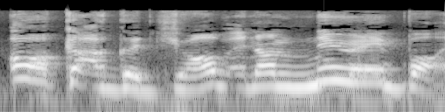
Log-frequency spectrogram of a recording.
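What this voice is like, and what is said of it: English accent drifting into Australian. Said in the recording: “It just sounds like Australian. Goes from an English accent all the way to Australian.”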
